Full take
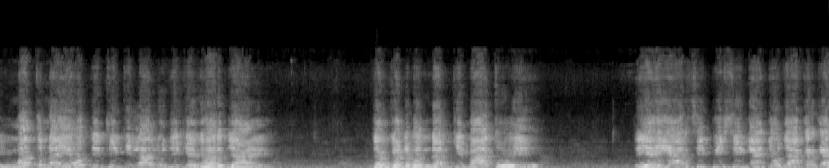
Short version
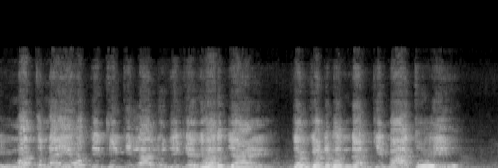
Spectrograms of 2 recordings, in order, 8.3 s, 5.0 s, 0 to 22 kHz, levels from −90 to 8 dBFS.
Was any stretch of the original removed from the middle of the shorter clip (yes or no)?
yes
